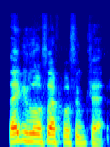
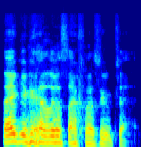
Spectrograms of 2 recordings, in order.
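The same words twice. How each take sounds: First: Said in the usual way. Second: Thanks broken by a laugh. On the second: Real, not acted. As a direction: thank him while cracking up. Thanking viewer while laughing.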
